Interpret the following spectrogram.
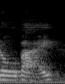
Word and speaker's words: Oribe: Someone said orbay. We say oribe because we're Aussies and we're Ocker. We're Ocker Aussies, so we got to stick with oribe because why not? That's our word, right? It's pronouncing every syllable.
